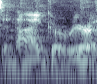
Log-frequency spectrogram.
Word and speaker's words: Danai Gurira: as well as I think her name is pronounced Danai gurira who's Walking Dead you might know her from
